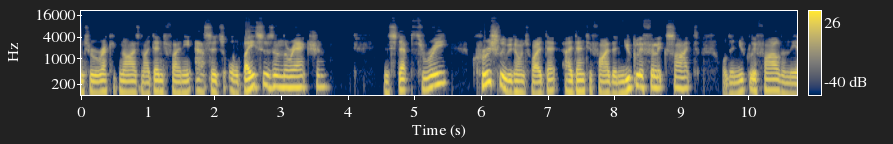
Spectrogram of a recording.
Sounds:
Speech

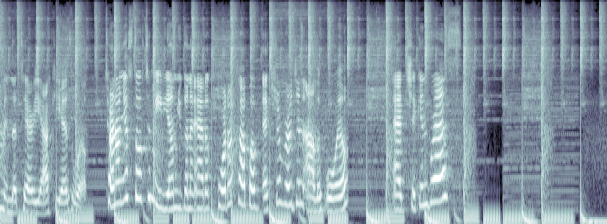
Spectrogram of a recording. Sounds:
Speech, Music

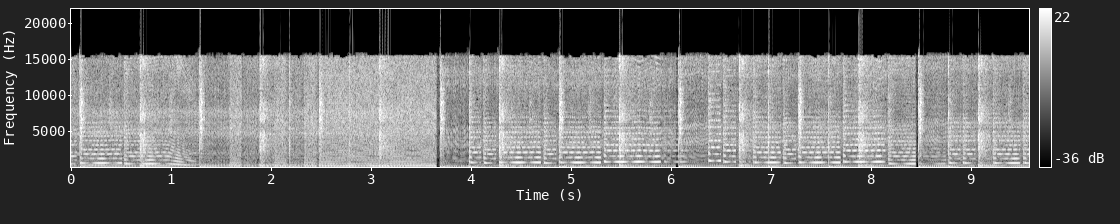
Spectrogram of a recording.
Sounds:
Theme music, Video game music, Music, Soundtrack music

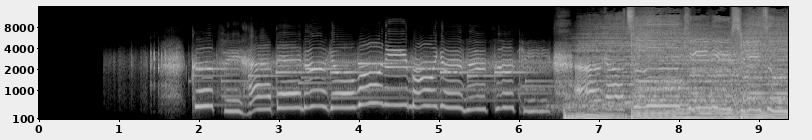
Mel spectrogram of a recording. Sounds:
Music

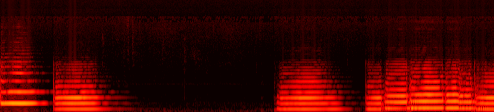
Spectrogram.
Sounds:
playing french horn

